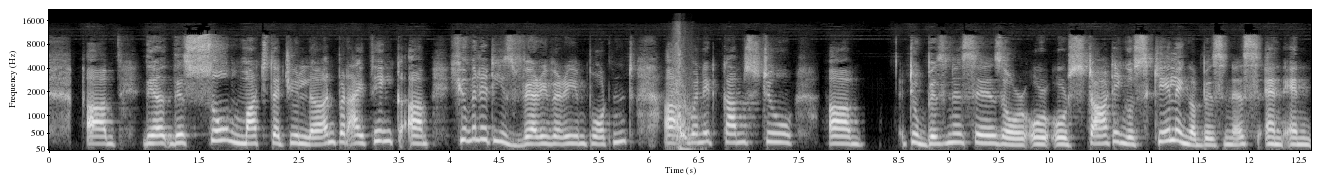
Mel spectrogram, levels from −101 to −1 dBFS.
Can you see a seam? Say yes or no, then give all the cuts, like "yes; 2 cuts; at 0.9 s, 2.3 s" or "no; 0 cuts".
yes; 1 cut; at 6.3 s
